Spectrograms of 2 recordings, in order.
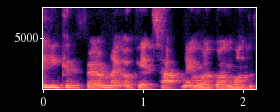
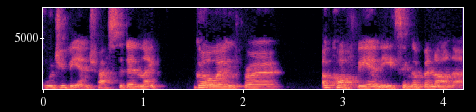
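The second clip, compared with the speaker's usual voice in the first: plain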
